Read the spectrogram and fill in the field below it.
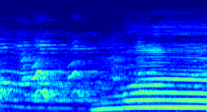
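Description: A puppy's high yelping bark, then a drawn-out, rising whine that holds steady to the end, loud with no talking.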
